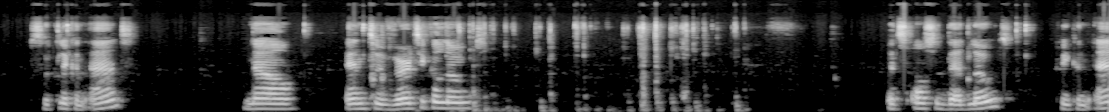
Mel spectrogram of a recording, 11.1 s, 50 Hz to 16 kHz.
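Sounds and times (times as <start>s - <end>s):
typing on computer keyboard: 3.6s - 7.5s.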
